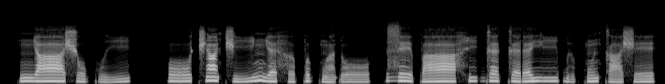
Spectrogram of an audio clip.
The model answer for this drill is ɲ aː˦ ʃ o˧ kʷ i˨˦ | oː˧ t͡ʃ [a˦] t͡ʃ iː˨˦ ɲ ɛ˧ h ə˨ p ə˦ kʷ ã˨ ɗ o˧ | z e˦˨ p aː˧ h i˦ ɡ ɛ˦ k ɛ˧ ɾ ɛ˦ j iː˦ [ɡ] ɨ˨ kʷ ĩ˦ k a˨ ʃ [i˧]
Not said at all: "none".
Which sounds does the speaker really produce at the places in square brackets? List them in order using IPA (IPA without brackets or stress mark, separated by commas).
ã˦, ɓ, e˧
